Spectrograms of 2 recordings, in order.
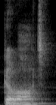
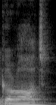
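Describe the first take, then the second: First: It is said with an Arabic accent. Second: It is said with an Arabic accent.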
